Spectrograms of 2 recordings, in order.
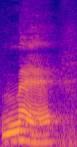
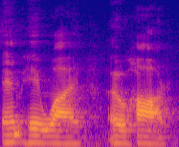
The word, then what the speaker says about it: mayor: Yes, how you pronounce the m a r e there, mayor, is the same way you pronounce m a y o r, mayor.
